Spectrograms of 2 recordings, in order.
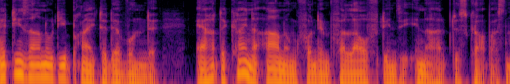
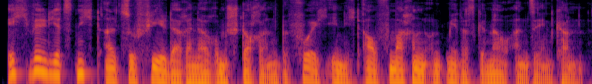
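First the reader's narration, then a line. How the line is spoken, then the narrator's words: Plain. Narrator (German): sagte Rizzardi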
